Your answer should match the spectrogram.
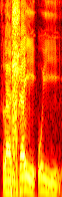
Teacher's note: memasukkan tanwinnya pada lafal ketemu masukkan kepada huruf ya, sehingga suara nun sukunnya hilang. Kan awalnya la syai'un, ada nun dimatikan, ketemu ya langsung ke ya, la syai'ui. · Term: idgham bi gunnah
